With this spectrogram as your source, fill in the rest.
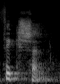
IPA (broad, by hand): ˈfɪkʃən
